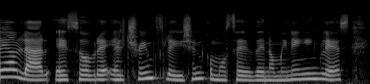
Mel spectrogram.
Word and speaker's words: shrinkflation: ¿Cómo se pronuncia lo otro? Crickflation. – Shrinkflation. Oye eso, Dios santo, todos los días uno aprende algo nuevo.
